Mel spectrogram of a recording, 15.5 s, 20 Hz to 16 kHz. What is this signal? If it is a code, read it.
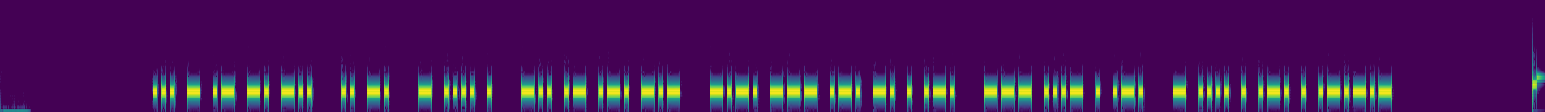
Morse code, heard as a keyed tone, about 28 wpm, 700 Hz. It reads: STAND IN THE DARK CORNER OVER THERE.
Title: Sentences from Top 1600 Words 28wpm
